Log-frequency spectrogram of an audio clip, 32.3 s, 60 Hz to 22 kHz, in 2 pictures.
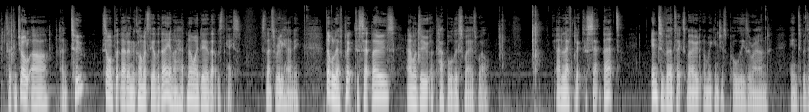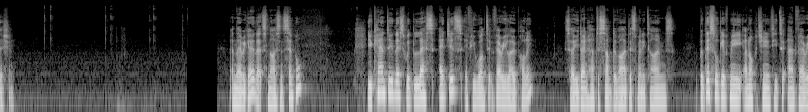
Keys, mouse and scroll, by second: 0.1 ctrl+r, 6.1 click, 11.0 click, 12.7 1, 13.5 click, 14.4 g, 15.4 click, 16.2 g, 17.1 click, 17.2 g, 17.3 click, 17.5 g, 18.0 click, 18.1 g, 18.2 click, 19.6 g, 19.7 click, 19.8 g, 20.0 click, 20.4-32.3 middle drag.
